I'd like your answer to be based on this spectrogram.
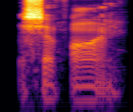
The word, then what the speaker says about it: Siobhan: When you said it was two syllables, I was so lost. – I had to. – Because the first three letters was already two syllables in my head. I'm like, Siobhan. Oh, yeah, that's not two syllables.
